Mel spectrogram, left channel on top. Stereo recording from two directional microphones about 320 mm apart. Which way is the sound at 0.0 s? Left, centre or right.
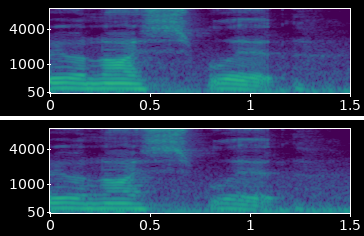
Centre.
